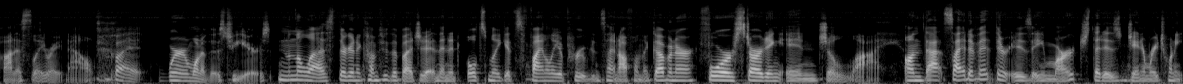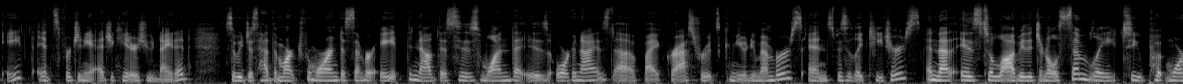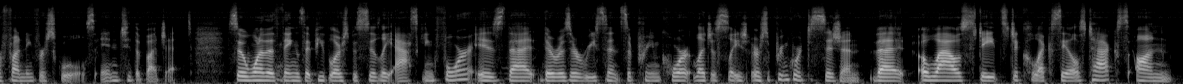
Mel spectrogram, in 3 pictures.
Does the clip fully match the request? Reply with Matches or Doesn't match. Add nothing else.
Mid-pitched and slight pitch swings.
Matches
